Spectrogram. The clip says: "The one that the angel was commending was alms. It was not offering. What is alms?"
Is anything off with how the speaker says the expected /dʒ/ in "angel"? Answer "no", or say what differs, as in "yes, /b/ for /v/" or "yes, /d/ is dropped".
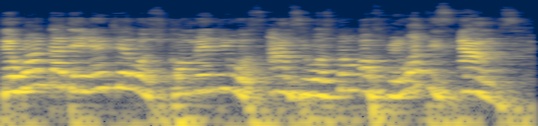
no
